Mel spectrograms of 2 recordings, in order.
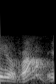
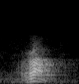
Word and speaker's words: Rabb: Actually, Rabb is really one syllable, isn't it? Rabb. When you say the Rabbun is two syllables, when you pronounce the sign at the end of the letter, but it's actually Rabb, one syllable letter, but so rich in meaning.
